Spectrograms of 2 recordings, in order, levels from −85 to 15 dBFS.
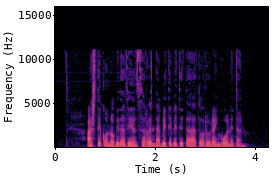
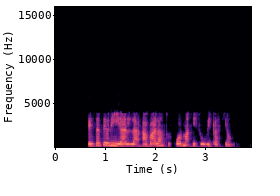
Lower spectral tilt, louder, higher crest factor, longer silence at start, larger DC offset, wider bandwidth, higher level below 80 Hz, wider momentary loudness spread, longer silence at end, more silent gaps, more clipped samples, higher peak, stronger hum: second, -6 dB/octave vs -9.5 dB/octave; second, -23 LUFS vs -16 LUFS; first, 22 dB vs 14 dB; about the same, 0.65 s vs 0.65 s; neither; first, 11.5 kHz vs 4.1 kHz; second, -58 dBFS vs -48 dBFS; second, 4 LU vs 11 LU; about the same, 0.45 s vs 0.4 s; second, none vs 2.34-2.39 s; neither; about the same, -2 dBFS vs -2 dBFS; neither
